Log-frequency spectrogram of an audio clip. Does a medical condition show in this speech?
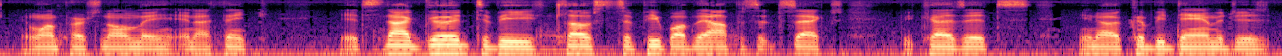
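Yes: cerebral palsy.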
